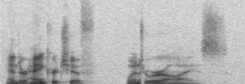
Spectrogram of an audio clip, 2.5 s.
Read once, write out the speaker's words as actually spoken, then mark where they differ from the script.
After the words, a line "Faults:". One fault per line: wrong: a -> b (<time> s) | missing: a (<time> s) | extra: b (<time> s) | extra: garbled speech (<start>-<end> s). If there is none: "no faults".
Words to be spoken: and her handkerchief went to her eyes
and her handkerchief went to her eyes
Faults:
no faults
